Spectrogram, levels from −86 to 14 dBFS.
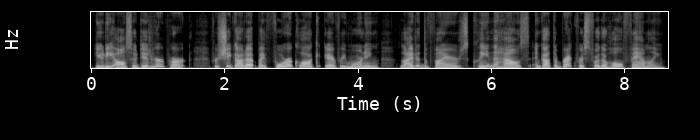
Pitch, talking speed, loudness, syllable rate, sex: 195 Hz, 195 wpm, -17 LUFS, 5.4 syllables/s, female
